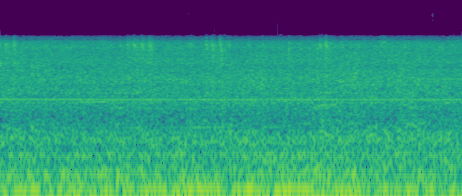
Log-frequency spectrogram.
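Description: Steady low rumble of a moving Amtrak passenger train, heard from inside the car.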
